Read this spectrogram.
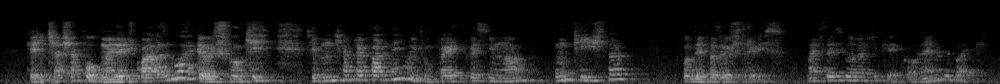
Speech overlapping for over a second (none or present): none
